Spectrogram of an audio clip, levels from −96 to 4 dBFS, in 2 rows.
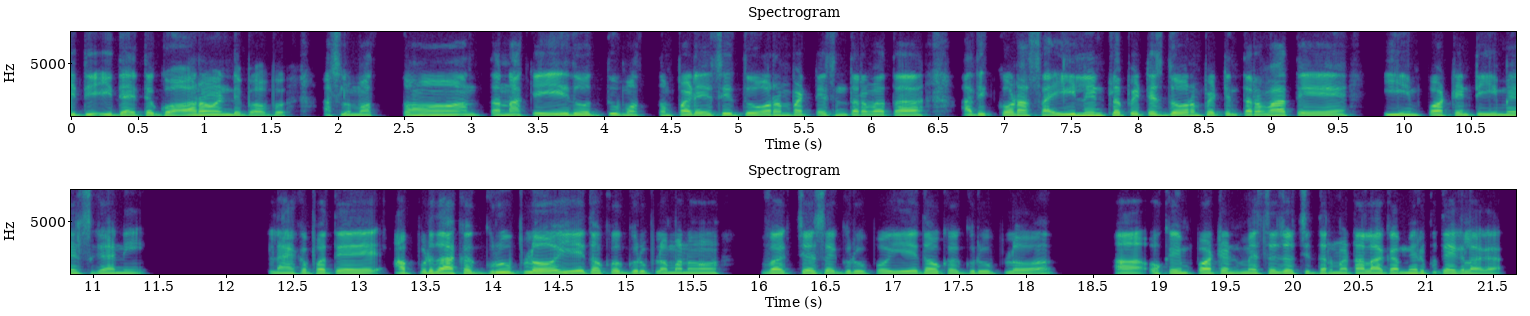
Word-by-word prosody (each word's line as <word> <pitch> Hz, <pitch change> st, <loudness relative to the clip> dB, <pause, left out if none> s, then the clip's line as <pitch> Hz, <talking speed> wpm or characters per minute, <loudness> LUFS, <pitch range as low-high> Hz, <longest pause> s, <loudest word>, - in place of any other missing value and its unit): ఇది, 135 Hz, +2 st, 0 dB
ఇదైతే 125 Hz, +1 st, +1 dB
ఘోరం 130 Hz, +6 st, +4 dB
అండి 120 Hz, -3 st, +1 dB
బాబు. 110 Hz, +1 st, -3 dB, 0.4 s
అసలు 130 Hz, +2 st, -3 dB
మొత్తం 125 Hz, +7 st, -3 dB, 0.3 s
అంతా 140 Hz, +4 st, -4 dB
నాకేది 145 Hz, +5 st, +1 dB
వద్దు 150 Hz, +3 st, -2 dB
మొత్తం 145 Hz, +5 st, -5 dB
పడేసి, 155 Hz, +3 st, +2 dB
దూరం 155 Hz, +6 st, +2 dB
పట్టేసిన 155 Hz, +1 st, -3 dB
తర్వాత, 140 Hz, -1 st, -1 dB, 0.5 s
అది 145 Hz, +1 st, 0 dB
కూడా 170 Hz, +1 st, +4 dB
సైలెంట్‌లో 175 Hz, -, +3 dB
పెట్టేసి 175 Hz, -1 st, 0 dB
దూరం 165 Hz, +3 st, +2 dB
పెట్టిన 150 Hz, 0 st, -2 dB
తర్వాతే 150 Hz, -1 st, +2 dB, 0.6 s
ఈ -, -, +4 dB
ఇంపార్టెంట్ 150 Hz, +1 st, 0 dB
ఈ -, -, +1 dB
మెయిల్స్ 130 Hz, -1 st, -1 dB
గాని, 120 Hz, 0 st, -1 dB, 1.1 s
లేకపోతే 140 Hz, +2 st, 0 dB, 0.4 s
అప్పడుదాకా 160 Hz, +3 st, +2 dB
గ్రూప్‌లో 155 Hz, +1 st, +3 dB, 0.2 s
ఏదో 155 Hz, +3 st, +1 dB
ఒక 150 Hz, -3 st, -1 dB
గ్రూప్‌లో 140 Hz, 0 st, -1 dB
మనం 130 Hz, 0 st, -1 dB, 0.5 s
వర్క్ 140 Hz, 0 st, +1 dB
చేసే 150 Hz, -1 st, +1 dB
గ్రూపో, 135 Hz, -1 st, -2 dB, 0.2 s
ఏదో 145 Hz, +2 st, +1 dB
ఒక 140 Hz, -, -2 dB
గ్రూప్‌లో 135 Hz, -3 st, -2 dB, 0.7 s
ఆహ్, 140 Hz, -1 st, +1 dB
ఒక 155 Hz, -, -16 dB
ఇంపార్టెంట్ 155 Hz, 0 st, +1 dB
మెసేజ్ 145 Hz, +2 st, -1 dB
ఒచ్చిద్దనమాట, 125 Hz, -1 st, -3 dB
అలాగా 130 Hz, -1 st, +2 dB
మెరుపు 135 Hz, +1 st, 0 dB
తీగలాగా. 115 Hz, -4 st, 0 dB
140 Hz, 135 wpm, -23 LUFS, 130-155 Hz, 1.1 s, ఘోరం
